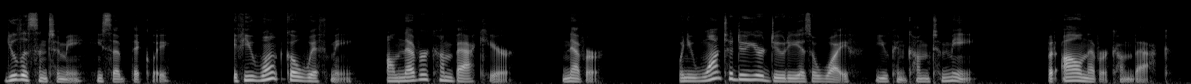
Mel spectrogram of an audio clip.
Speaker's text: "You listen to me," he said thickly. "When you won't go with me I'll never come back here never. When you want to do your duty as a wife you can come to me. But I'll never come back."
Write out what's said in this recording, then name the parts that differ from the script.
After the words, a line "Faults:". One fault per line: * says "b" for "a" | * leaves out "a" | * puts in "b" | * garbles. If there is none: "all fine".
"You listen to me," he said thickly. "If you won't go with me I'll never come back here never. When you want to do your duty as a wife you can come to me. But I'll never come back."
Faults:
* says "If" for "When"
